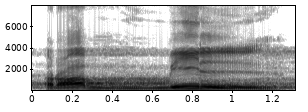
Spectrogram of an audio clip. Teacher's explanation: Dan di sini ada alif lam sukun, lamnya mati. Nah, ini namanya alif lam qamariyah. Lamnya dibaca sempurna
